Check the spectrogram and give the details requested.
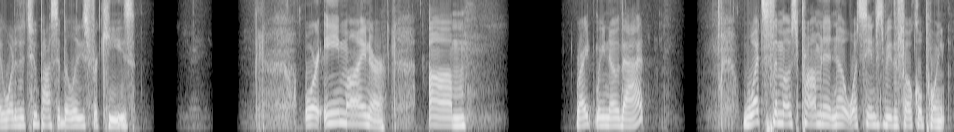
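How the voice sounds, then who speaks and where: A woman teaching a music class in a lively way, often questioning her students and singing examples. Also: on the low side, dry recording. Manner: lively, sings solfege and vocal sound effects to demonstrate; asks the class frequent questions. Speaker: music instructor. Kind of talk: classroom lecture.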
